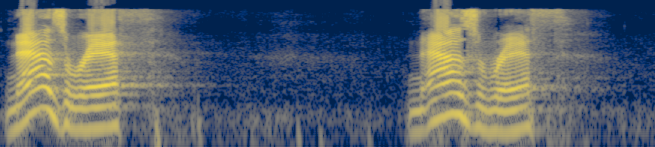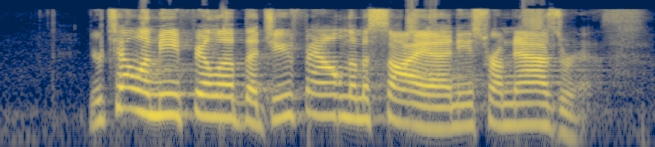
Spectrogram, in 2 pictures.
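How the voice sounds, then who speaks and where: A man's voice: very high voice, animated, slow pace, pauses often, a bit bright, pitched above the performer's own voice, heavily acted. A man voicing an astonished, skeptical male disciple who exclaims in disbelief. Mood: incredulous. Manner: incredulous, exclaiming. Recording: echoing hall reverb.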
